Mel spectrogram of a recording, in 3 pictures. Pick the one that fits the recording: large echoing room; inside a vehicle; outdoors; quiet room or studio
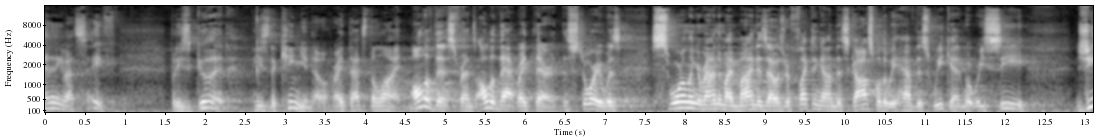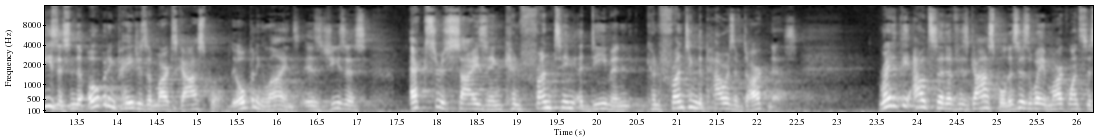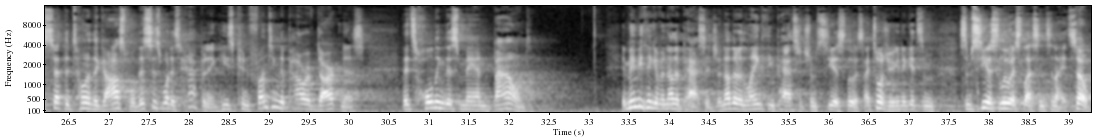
large echoing room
